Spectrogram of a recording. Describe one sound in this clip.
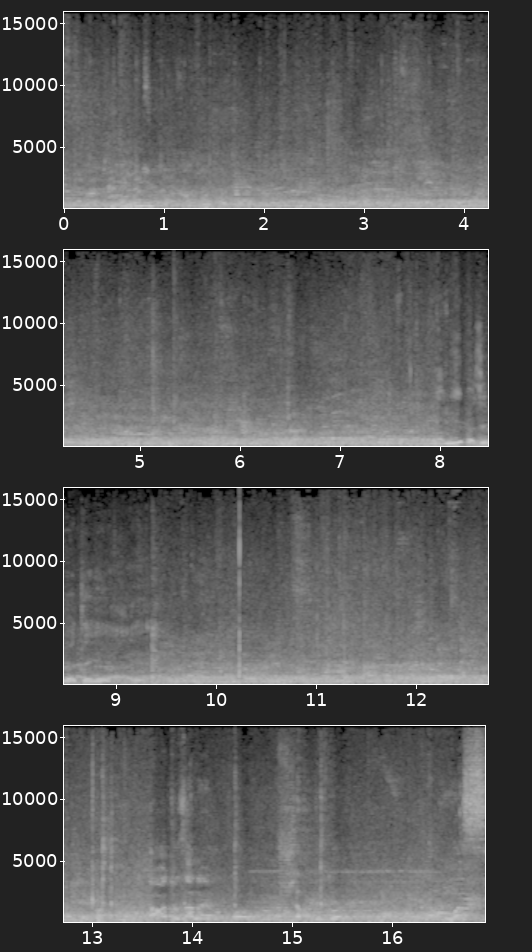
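A crowd of people chatters in a large echoing hall.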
